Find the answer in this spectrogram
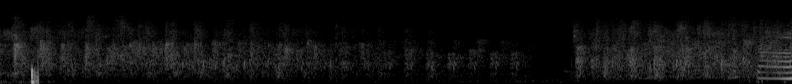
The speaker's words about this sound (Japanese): それでは準備が整いましたならばお願いいたしましょう。それではどうぞ拍手をお送りください。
